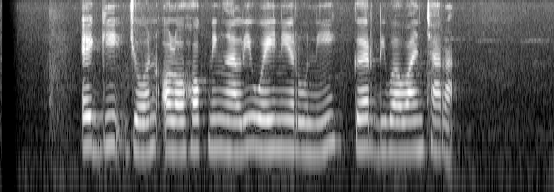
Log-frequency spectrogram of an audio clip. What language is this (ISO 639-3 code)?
sun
